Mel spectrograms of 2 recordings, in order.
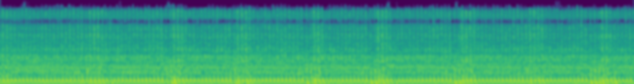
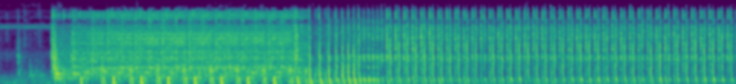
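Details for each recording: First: Cheap used riding lawnmower, small single engine restarted after a loose part was bolted back on without a gasket (threads rusted): a lot quieter, steady even throb with no knocks or misses, but still blowing some oil from somewhere; normal running. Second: Cheap used riding lawnmower, engagement pulley spring missing: cranks and catches, then settles into loud, sharp, raw popping exhaust pulses at idle with the muffler not attached; exhaust leak from loose muffler.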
